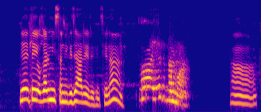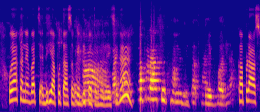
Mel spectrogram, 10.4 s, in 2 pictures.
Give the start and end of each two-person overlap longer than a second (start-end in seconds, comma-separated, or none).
6.8-9.0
